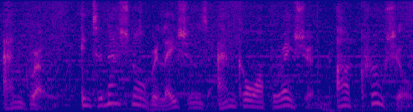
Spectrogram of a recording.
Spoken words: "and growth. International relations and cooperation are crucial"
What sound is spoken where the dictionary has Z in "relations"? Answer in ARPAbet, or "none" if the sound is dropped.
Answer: Z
